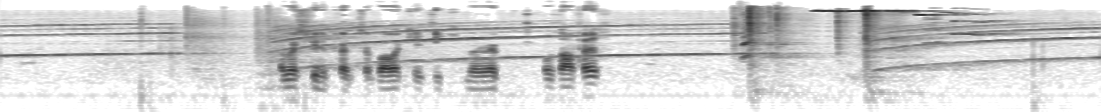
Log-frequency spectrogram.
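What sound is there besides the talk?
school fire alarm ringing, from the video game Life Is Strange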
